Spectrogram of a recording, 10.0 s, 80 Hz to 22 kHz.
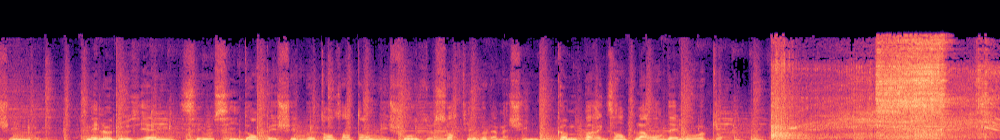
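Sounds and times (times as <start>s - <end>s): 
speech: 0.0s - 7.6s
miter saw cutting wood: 7.7s - 9.9s.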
